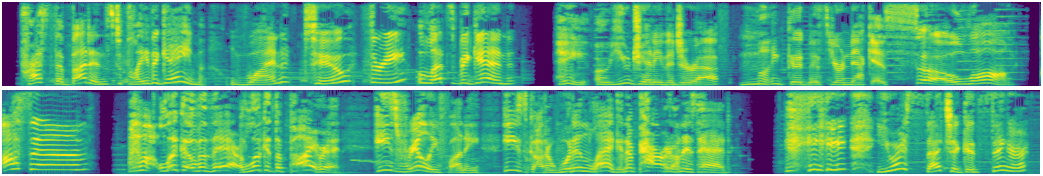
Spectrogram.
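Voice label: American, toys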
